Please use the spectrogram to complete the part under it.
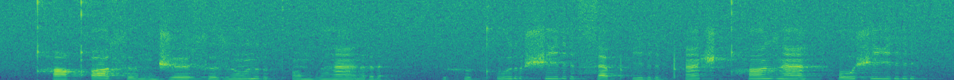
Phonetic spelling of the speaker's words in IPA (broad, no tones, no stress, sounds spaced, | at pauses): qʰ æ qʼ o s ɯ n d͡ʒ ø s ɯ z ũ r pʼ õ bʱ æ̃ r | x ɯ kʼ u r ʃ i r s æ pʼ i r pʼ æ̃ ʃ qʰ ũ z æ̃ t͡sʼ o ʃ i r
